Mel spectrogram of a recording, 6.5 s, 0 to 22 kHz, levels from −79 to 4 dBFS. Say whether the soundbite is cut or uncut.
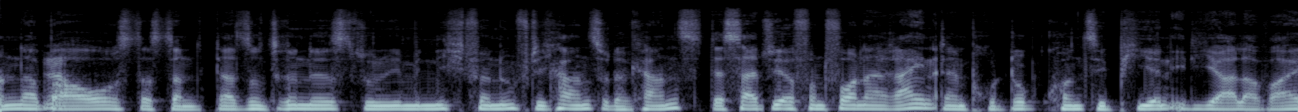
cut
